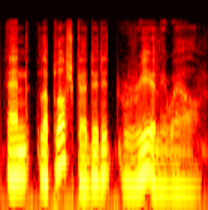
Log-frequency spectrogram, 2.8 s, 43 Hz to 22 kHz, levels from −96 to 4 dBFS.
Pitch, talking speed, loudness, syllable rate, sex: 110 Hz, 130 wpm, -18 LUFS, 3.8 syllables/s, male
